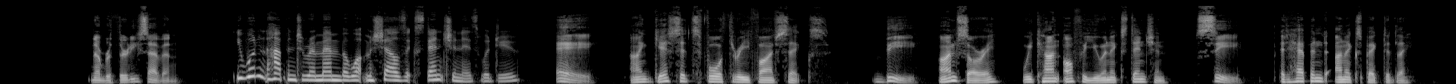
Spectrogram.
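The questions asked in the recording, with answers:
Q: You wouldn't happen to remember what Michelle's extension is, would you?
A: A: I guess it's 4356.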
